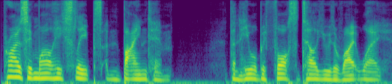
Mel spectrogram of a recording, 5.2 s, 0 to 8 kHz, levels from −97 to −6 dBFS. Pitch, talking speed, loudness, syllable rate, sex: 120 Hz, 220 wpm, -19 LUFS, 5.4 syllables/s, male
